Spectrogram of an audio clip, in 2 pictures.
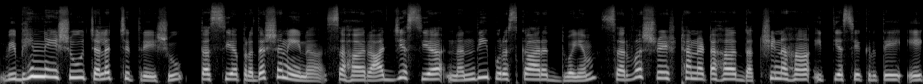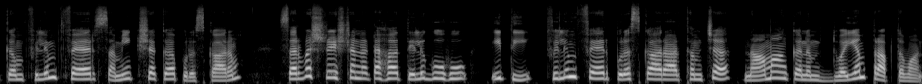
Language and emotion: Sanskrit, neutral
